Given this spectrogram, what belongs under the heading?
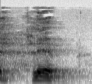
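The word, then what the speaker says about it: chleb: Letter হিসেবেই count করে, এটার উচ্চারণ হচ্ছে হি, ওরা উচ্চারণ করে হি। সিএইচ আমরা যেমন চ উচ্চারণ করি ওরা উচ্চারণ করে হি, হর মতো অনেকটা হি। সো শব্দটার উচ্চারণ হচ্ছে হ্লেব হ্লেব হ্লেব, মানে হচ্ছে ব্রেড।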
